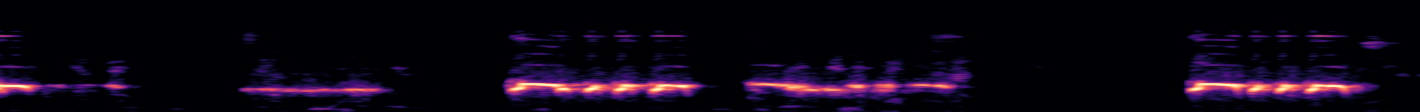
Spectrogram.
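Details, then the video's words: Zebra dove singing its manggung song at night: low, mellow coos with quick rolling trills, delivered in short phrases separated by pauses of about a second, in a quiet indoor-sounding setting. "Suara Merdu Perkutut Manggung Di Malam Hari"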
